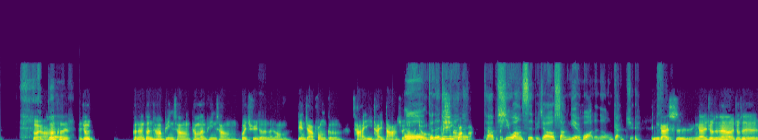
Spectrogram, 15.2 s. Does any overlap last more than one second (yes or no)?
yes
